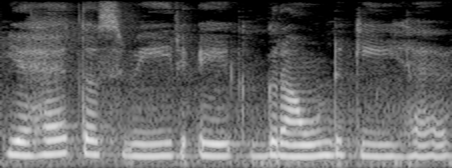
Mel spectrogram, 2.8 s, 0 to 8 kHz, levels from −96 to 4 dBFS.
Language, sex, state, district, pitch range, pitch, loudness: Hindi, female, Punjab, Fazilka, 215-240 Hz, 225 Hz, -14 LUFS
